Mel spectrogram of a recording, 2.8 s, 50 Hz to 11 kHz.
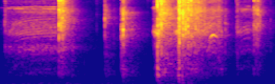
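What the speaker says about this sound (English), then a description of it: "Let's get our wrench on there." A wrench ratchets on a 17 mm bolt in the suspension of a Mercedes W116 300SD, producing short bursts of close, sharp clicking separated by brief pauses.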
